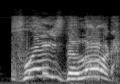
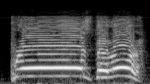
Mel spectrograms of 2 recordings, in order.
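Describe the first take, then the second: First: The vowel in praise glides toward a faint ee. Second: The vowel in praise is plain without glide. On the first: The speaker calls it right. "Il faut accompagner le son et d'un i flou" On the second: The speaker calls it wrong. "Ça sonne, mais c'est trop normal"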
